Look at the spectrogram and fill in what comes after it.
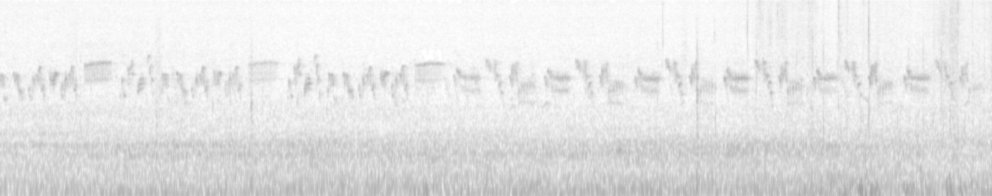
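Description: Small birds chirping outdoors, a steady run of short, quick high notes, over a low background hum of ambient noise.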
